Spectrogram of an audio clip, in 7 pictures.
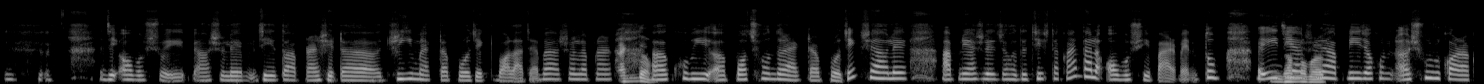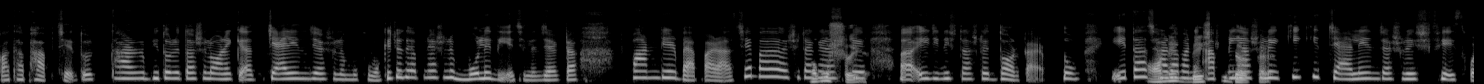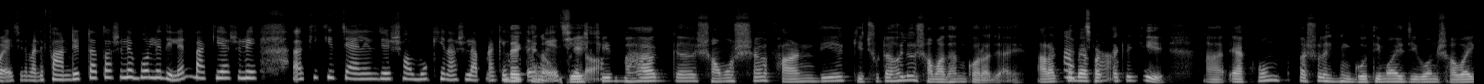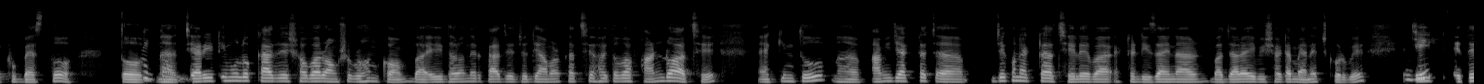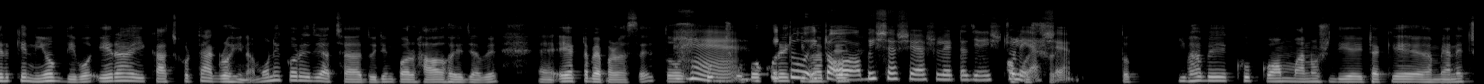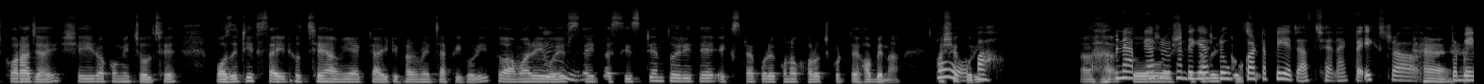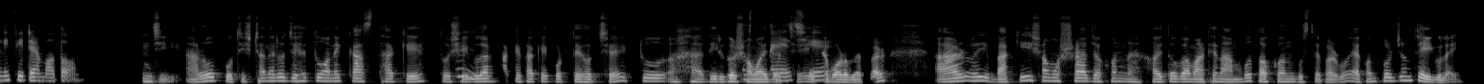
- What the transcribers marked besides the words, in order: chuckle; "তাহলে" said as "সাহলে"; "যদি" said as "জহেতু"; laughing while speaking: "আ"; in English: "বেনিফিট"; chuckle; laughing while speaking: "দীর্ঘ সময় যাচ্ছে"
- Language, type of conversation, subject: Bengali, podcast, তোমার প্রিয় প্যাশন প্রজেক্টটা সম্পর্কে বলো না কেন?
